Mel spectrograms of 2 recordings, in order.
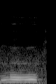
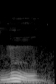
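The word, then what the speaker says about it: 無: In Japanese, it's mu, but in Chinese, the same character is pronounced wu.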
